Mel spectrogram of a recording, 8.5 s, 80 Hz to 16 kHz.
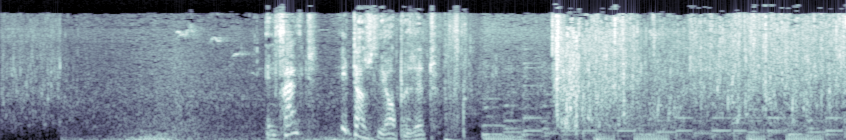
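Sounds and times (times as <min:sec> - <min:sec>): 
speech: 0:02.6 - 0:05.0
basilisk lizard feet skittering across the water surface: 0:04.5 - 0:08.4.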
